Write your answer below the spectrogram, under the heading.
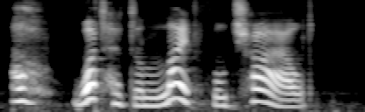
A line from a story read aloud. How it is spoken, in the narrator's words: exclaimed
